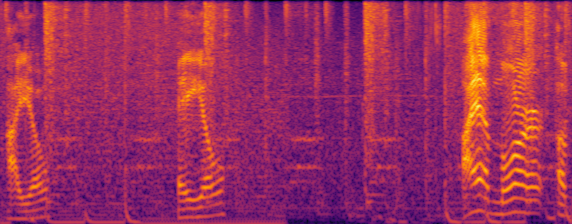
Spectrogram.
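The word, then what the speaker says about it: Aiyo: A I Y O. I think that's how you pronounce it. IO.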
